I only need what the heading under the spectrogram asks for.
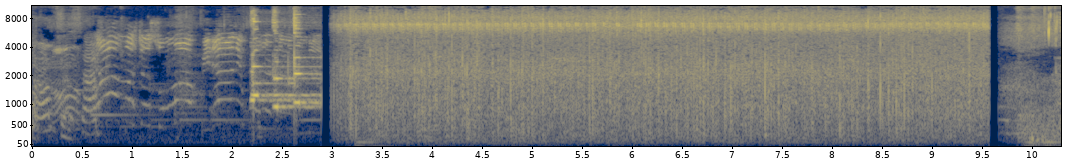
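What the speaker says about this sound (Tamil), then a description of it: "மழை விடாமல் பேஞ்சிக்கிட்டே தான் இருக்குதுங்க." Steady heavy rain pours down in a dense continuous hiss, preceded by brief children's voices and squeaky sounds at the start.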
